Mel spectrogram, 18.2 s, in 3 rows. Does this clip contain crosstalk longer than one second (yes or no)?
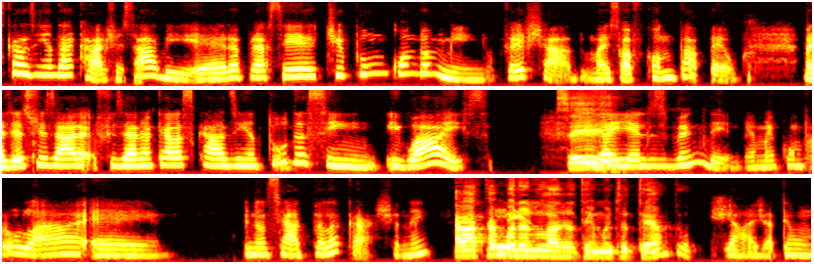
no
